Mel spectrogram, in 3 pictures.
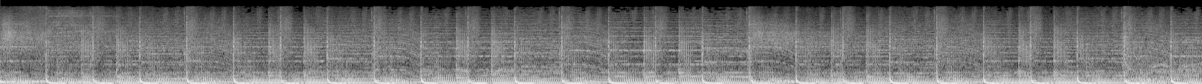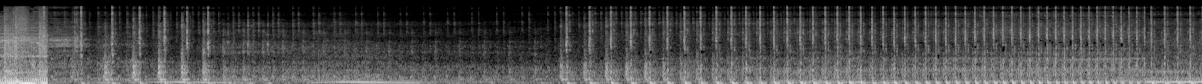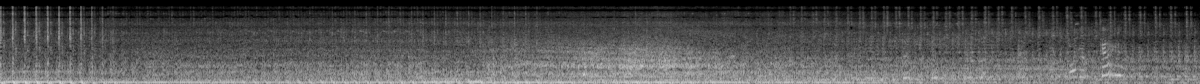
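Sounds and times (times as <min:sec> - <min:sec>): car engine straining: 0:00.0 - 0:36.0
tractor engine revving: 0:00.0 - 0:36.0
wheels spinning on loose dirt: 0:12.5 - 0:36.0.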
